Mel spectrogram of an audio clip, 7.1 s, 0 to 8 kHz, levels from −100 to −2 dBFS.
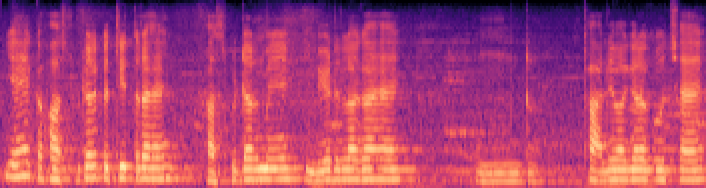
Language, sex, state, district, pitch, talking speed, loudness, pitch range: Hindi, male, Chhattisgarh, Raipur, 155 Hz, 135 wpm, -17 LUFS, 150-165 Hz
